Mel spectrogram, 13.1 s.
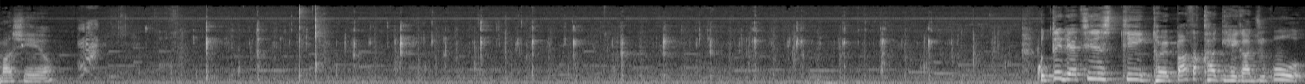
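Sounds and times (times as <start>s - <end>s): chewing with wet clicks: 1.2s - 10.2s.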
